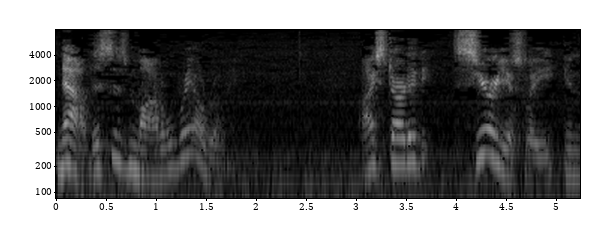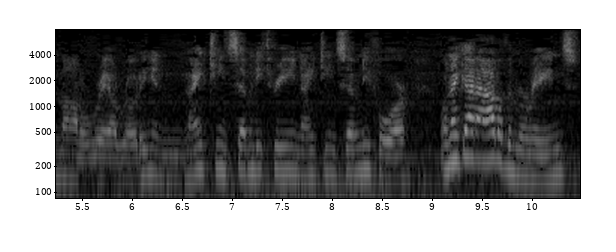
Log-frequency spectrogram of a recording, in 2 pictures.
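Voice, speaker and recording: Audible room echo surrounds a man speaking at a moderate pace, his somewhat breathy voice fairly high in pitch with lively intonation. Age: 70s. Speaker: retired nurse and model railroader. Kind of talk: casual vlog introduction.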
